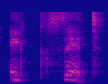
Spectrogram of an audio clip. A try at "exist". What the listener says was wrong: No, exist. No, zist. There's an S. No, you're saying exit. Exist. You said it again, the same exact thing. Exist.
